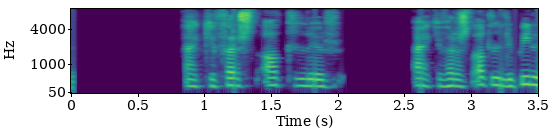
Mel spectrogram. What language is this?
Icelandic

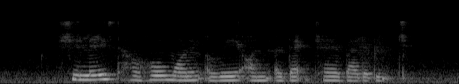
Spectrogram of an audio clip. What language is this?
English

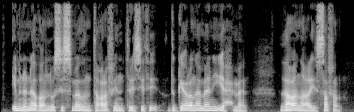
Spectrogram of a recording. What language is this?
Kabyle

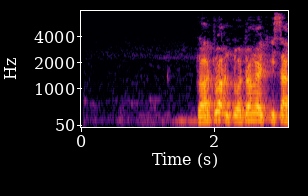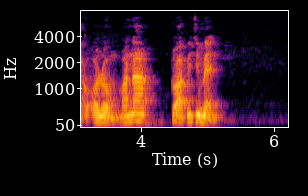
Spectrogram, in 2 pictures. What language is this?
Yangben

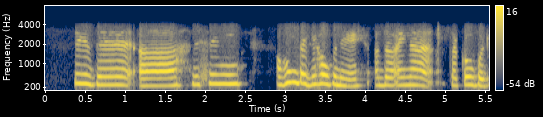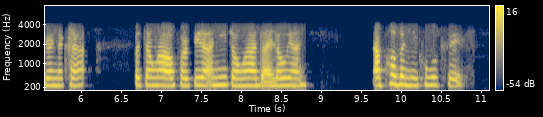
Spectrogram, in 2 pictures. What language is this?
Manipuri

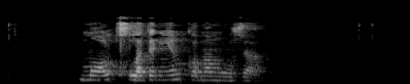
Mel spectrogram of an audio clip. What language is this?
Catalan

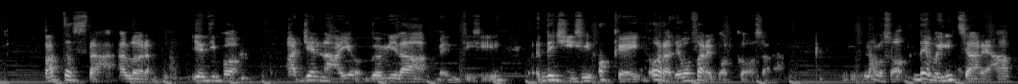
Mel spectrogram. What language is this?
Italian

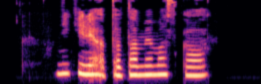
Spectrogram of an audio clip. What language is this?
Japanese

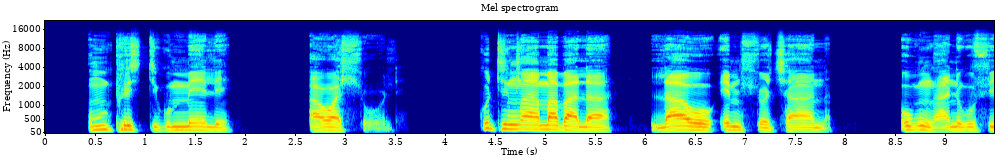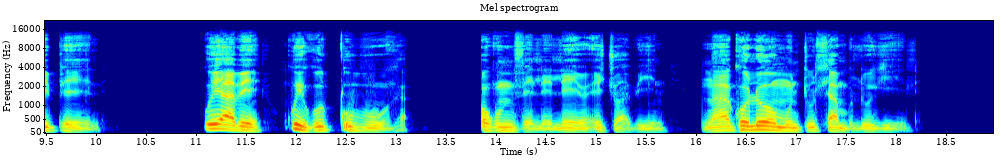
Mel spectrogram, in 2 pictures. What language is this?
North Ndebele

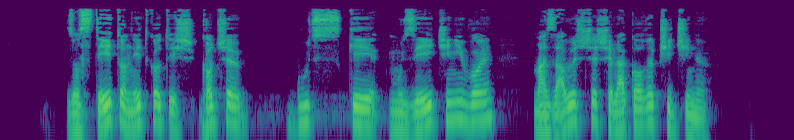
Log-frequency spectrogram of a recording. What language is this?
Upper Sorbian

